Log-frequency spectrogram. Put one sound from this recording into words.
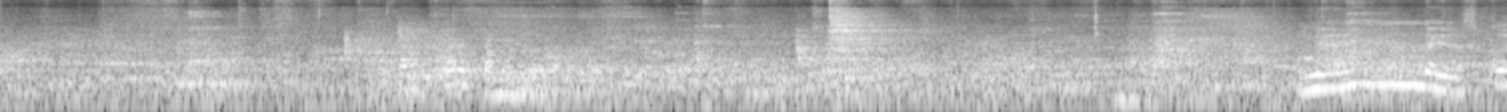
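Voices murmur in a busy room.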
